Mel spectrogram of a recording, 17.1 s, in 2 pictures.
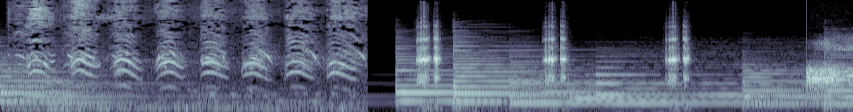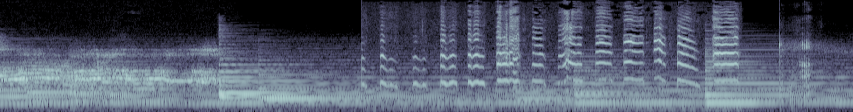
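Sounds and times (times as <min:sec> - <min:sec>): tree frog croaking: 0:04.2 - 0:04.4, 0:05.4 - 0:05.7, 0:06.6 - 0:06.9
dolphin whistling and clicking: 0:12.2 - 0:16.0.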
